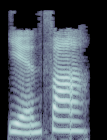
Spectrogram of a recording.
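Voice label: "研发", Mandarin Chinese; chinese-flashcards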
